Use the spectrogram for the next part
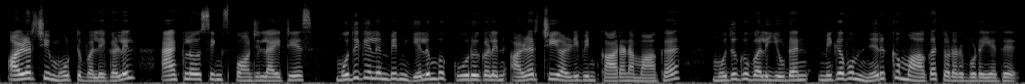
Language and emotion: Tamil, neutral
